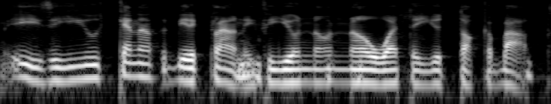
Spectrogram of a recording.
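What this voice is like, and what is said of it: Thick put-on Italian accent. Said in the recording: “It was a thick Italian accent.”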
